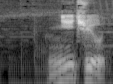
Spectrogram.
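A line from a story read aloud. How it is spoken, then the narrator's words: Cheerful speech. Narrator (Russian): Лас бодро сказал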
